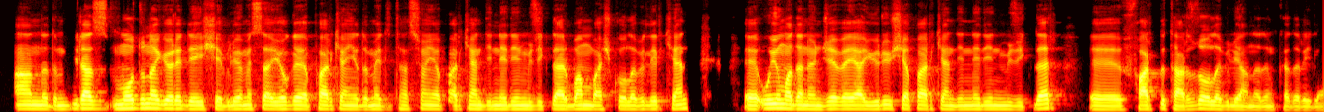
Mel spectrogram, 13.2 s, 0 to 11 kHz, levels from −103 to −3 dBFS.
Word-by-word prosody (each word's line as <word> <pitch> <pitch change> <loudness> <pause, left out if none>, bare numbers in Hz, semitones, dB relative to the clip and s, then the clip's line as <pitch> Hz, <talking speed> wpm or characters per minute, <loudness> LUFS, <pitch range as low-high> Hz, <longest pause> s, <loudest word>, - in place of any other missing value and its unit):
Anladım. 110 -2 +1
Biraz 120 -1 +3
moduna 125 +2 +3
göre 115 -2 +2
değişebiliyor. 105 -1 0
Mesela, 110 0 0
yoga 110 +1 +1
yaparken 110 +1 +1
ya 100 -1 -2
da 100 - -2
meditasyon 105 +2 -5
yaparken 105 0 -2
dinlediğin 105 0 0
müzikler 105 0 0
bambaşka 105 -1 0
olabilirken, 110 +3 -2 0.6
eee, 105 - +4
uyumadan 125 -3 +4
önce 105 +1 +1
veya 110 0 +4
yürüyüş 110 +2 -2
yaparken 110 -2 -1
dinlediğin 105 +1 -2
müzikler, 100 +6 -1 0.3
eee, 95 -1 0
farklı 105 +3 +1
tarzda 100 +3 0
olabiliyor 100 -3 0
anladığım 90 0 -6
kadarıyla. 90 -1 -7
105 Hz, 135 wpm, -22 LUFS, 100-110 Hz, 0.6 s, eee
